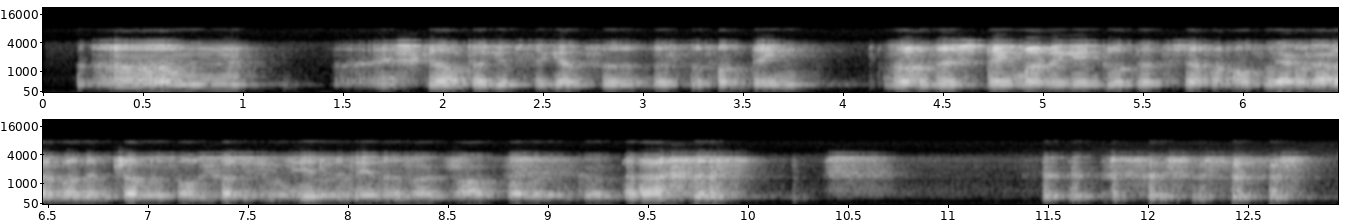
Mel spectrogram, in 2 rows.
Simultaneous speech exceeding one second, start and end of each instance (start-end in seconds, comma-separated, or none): 6.1-8.4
